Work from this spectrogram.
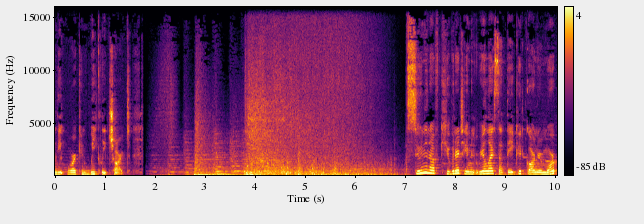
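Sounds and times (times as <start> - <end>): crash transition sound effect: 3.8 - 7.0.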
